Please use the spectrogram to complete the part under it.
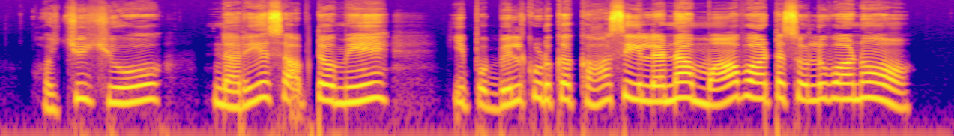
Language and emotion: Tamil, fearful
